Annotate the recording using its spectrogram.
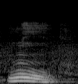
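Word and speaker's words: knee: حلقات قواعد النوط طبعا اتكلمنا ان ال لما بيجي ورا حرف الان ال لا تنطق زي الكلمه اللي قدامنا ني تمام وزي كلمه نايف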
